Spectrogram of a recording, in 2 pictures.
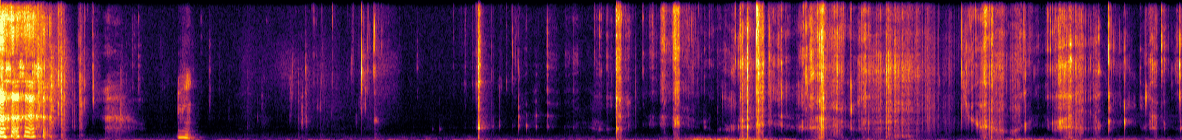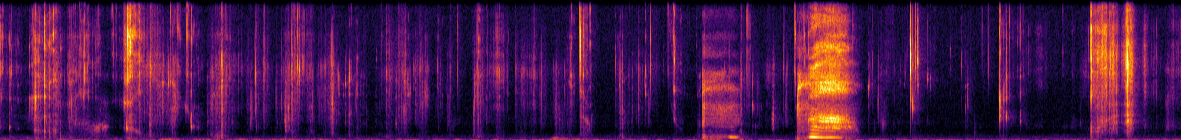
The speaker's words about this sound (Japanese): じゃあこっちでももう一本食べますね。食べていいですか？食べよう。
